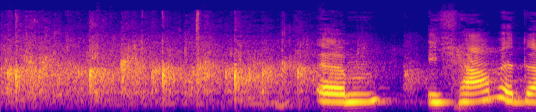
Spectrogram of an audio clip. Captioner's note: applause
